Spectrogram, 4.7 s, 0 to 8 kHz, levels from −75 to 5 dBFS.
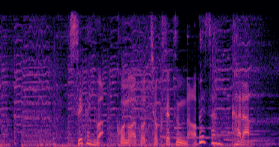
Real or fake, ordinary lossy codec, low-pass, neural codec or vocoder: real; none; 7.2 kHz; none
